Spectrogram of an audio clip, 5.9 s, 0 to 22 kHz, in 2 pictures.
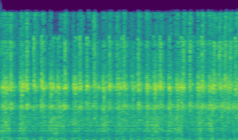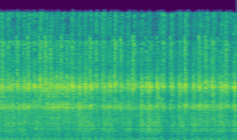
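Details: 1954 Gravely single-cylinder with a carburetor problem after carb cleaning, started with choke; it seems to run rich and stalls when leaned; loud chug stumbling and beating unevenly; cause suspected, not confirmed.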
